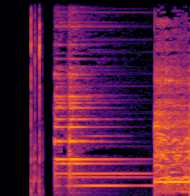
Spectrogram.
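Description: Subscribe-animation sound effects: a quick double mouse click, then a bell chime of several steady tones that rings out and fades for about a second before being cut off near the end.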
